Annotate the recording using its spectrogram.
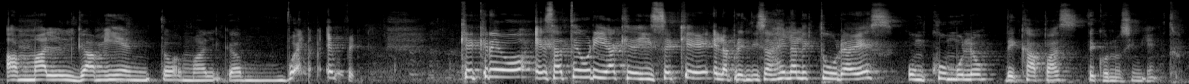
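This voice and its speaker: A woman leads a literacy training session. Her voice sits a little high and she speaks at an unhurried pace. She sounds out words slowly to show how each sound is made. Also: lively intonation, a little mellow. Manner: slow, explanatory, stretching out sounds. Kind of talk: training workshop lecture. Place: training room.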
